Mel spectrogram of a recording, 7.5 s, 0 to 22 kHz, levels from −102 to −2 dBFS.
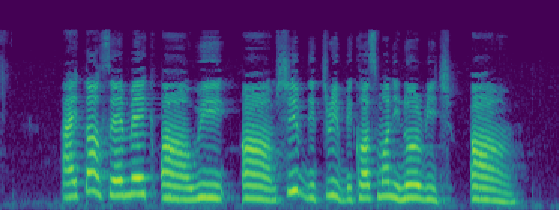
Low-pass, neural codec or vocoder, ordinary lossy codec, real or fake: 19.8 kHz; none; AAC, 32 kbps; real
